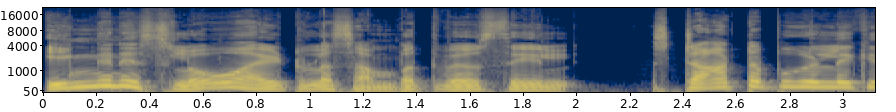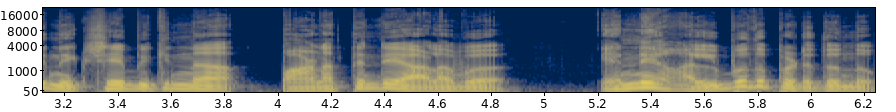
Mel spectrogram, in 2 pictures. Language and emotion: Malayalam, surprised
